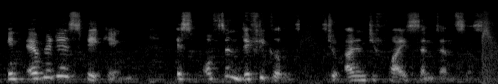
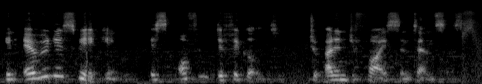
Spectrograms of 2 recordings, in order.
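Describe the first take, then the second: First: Chunk it slowly, rising on everyday; slow thought groups again. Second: Very slow, pause after everyday speaking; slow thought groups. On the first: Teacher to class, repeating the slow demo. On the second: Teacher to class, slow demo of thought groups. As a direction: lay the sentence out chunk by chunk. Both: Shown as a demonstration. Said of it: "तीन बार मैंने इसको divide किया".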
